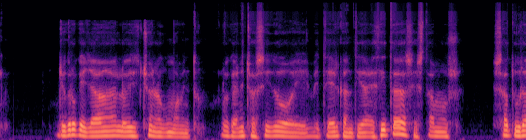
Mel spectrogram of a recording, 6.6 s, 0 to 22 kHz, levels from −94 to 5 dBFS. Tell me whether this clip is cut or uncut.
uncut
